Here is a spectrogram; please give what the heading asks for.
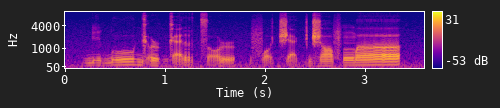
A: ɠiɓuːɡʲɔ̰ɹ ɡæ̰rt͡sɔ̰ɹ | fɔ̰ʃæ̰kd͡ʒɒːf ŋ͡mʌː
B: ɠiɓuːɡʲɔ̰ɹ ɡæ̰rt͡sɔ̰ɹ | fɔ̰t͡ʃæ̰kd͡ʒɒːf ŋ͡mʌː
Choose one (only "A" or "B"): B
